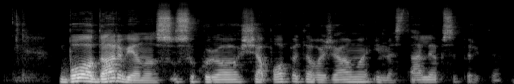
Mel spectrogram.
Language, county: Lithuanian, Kaunas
